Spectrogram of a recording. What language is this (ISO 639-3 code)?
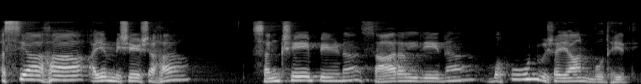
san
